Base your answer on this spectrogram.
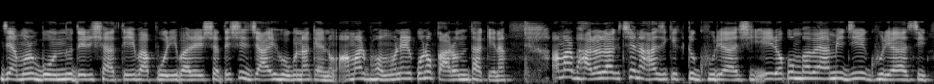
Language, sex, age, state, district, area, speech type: Bengali, female, 18-30, West Bengal, North 24 Parganas, rural, spontaneous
